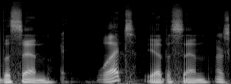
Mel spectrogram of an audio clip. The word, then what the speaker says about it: Seine: It's called the Seine. What? Yeah, the Seine. That's crazy. But it's spelled like Seine.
